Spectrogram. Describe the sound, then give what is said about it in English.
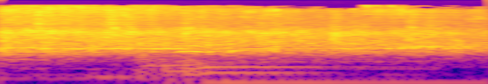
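A church audience claps its hands together in dense, continuous applause that fills the space, with faint sustained tones humming low in the background. “Anybody that can clap your hands, something is happening to you.”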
